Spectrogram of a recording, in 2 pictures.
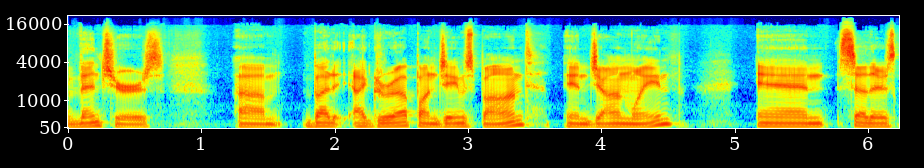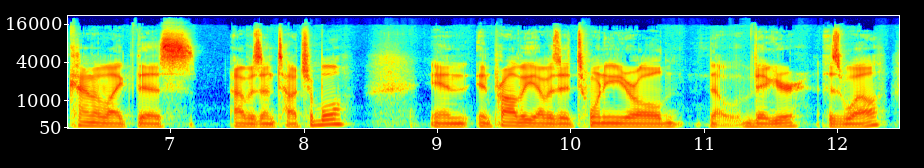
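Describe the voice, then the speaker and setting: Brief: very low, resonant male guest, dry close sound, chatty storyteller who restarts his sentences. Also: clean tone, dry recording. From Oklahoma, USA. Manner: animated, many restarts and fillers. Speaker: author and guest. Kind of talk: conversational storytelling interview.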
